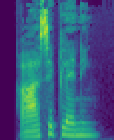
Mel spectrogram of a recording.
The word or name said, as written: raceblanding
